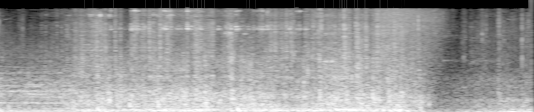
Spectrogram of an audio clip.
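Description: Horses' hooves clop slowly on dry ground.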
